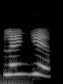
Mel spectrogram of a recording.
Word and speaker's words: lagniappe: It's pronounced lagniappe. It's a Lagniappe. French term that means a little something extra, like a small bit. Ooh, it's Cajun.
